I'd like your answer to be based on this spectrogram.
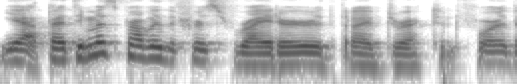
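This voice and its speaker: Her intonation lively, a woman speaks with a Portuguese accent. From Brazil. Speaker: film director. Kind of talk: interview.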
